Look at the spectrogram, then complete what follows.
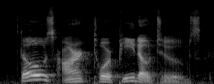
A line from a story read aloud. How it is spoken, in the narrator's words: cried Tom, unable to keep silent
